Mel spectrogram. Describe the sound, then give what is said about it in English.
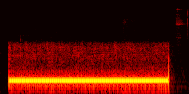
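An outgoing phone call rings out with one steady, sustained electronic tone lasting about two seconds, loud and clean, then cutting off abruptly with no answer and no voices. “Mystery caller is not picking up.”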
